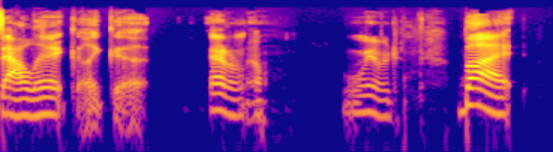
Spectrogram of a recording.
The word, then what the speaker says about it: Alex: And then his name is spelled like Alex, but it's Alec.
